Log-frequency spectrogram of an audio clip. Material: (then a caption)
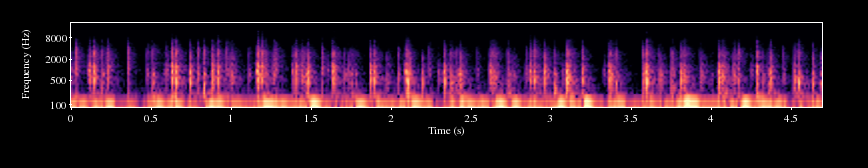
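Cloth and board. Long painted nails and fingertips tap rapidly on a large, solid, closed hardcover book with a marbled paper/cloth cover, held close to the microphone. The result is a dense stream of short, dry, clicky taps with very little ring, over a steady low hum.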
